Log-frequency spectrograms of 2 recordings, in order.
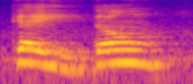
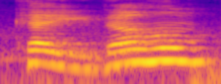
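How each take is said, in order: First: The first consonant is a soft k sound. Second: The first consonant is a raspy kh sound. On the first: "काफ नरमी से" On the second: "वो खा की आवाज़ देते हैं इसको"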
